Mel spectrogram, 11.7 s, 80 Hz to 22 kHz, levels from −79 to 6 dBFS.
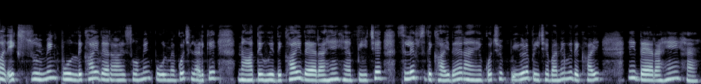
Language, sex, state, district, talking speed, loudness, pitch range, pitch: Hindi, female, Chhattisgarh, Jashpur, 170 wpm, -15 LUFS, 225-265 Hz, 240 Hz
